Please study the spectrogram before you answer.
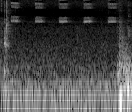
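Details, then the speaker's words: Laptop charger with a short-circuited output cable making high, cricket-like chirps about twice a second, like a cricket farm. "escucháis parece que en vez de tener un cargador tenemos un criadero de grillo"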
